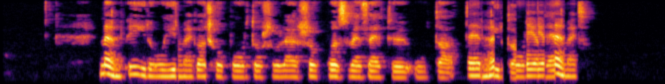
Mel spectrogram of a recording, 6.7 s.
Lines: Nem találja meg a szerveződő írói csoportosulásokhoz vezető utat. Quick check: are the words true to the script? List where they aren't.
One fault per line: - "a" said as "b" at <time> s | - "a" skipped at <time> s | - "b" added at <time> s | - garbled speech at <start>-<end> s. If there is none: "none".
- "találja" said as "írói" at 1.3 s
- "szerveződő írói" skipped at 2.0 s
- garbled speech at 4.7-5.8 s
